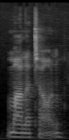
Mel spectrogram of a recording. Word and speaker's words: monotone: sometimes an unreleased T in this case it's just the same as in the word tone we use the true aspirated T sound so you can say tone monotone you can hear how it sounds strange if I said monotone um it doesn't sound correct so this is one example of a t in the middle that is just like a t at the beginning of words um um so not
